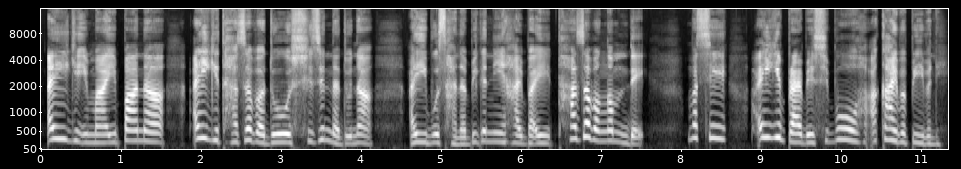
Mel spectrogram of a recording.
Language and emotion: Manipuri, disgusted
